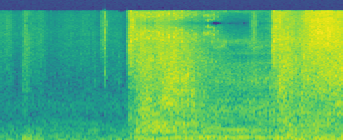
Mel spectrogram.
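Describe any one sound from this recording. A loud magical blast crashes during a fight.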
